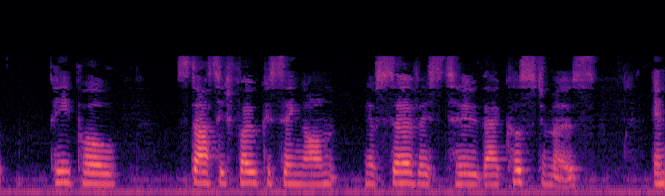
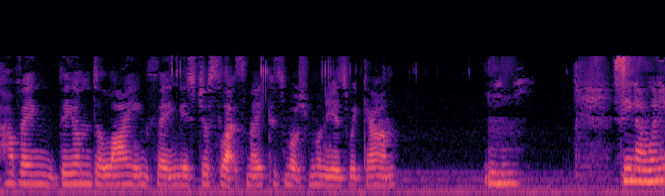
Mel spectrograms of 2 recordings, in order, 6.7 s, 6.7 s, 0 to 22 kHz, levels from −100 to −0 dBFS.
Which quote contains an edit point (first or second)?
first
